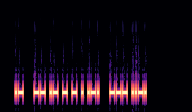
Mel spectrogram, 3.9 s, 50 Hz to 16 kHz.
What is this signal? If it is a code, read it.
Morse code, heard as a keyed tone, about 38 wpm, 700 Hz. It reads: A MATTER OF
